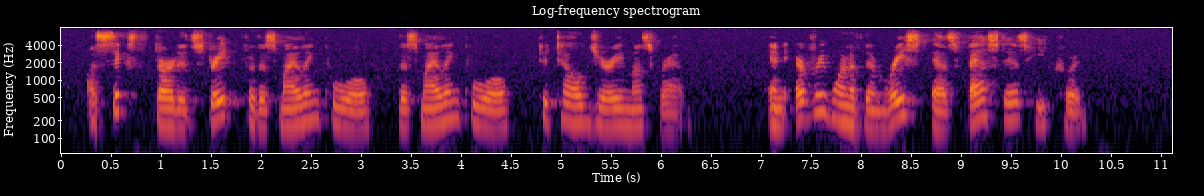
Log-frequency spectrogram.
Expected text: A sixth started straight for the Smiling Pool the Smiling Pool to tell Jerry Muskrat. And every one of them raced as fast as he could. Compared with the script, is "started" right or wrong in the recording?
right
